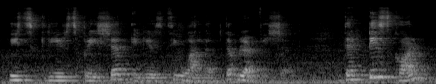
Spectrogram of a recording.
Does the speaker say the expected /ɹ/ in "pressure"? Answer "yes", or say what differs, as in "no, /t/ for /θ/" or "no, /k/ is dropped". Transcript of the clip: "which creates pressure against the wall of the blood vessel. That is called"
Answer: yes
